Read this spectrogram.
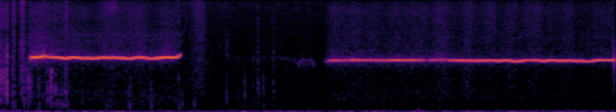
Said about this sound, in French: Quand j'étais enfant, je croyais qu'en sifflant et en frottant les mains l'une contre l'autre, c'était censé faire danser les aurores.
